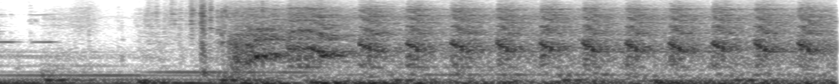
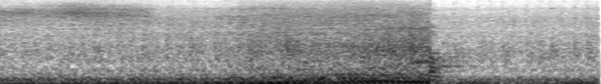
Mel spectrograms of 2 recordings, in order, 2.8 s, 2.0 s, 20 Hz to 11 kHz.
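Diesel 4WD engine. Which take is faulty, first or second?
first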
